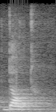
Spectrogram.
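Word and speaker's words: doubt: Next word क्या है, डाउट। डाउट बोलेंगे तो क्या होगा, डाउट बोलेंगे तो क्या होगा, बी साइलेंट हो जाएगा, ठीक है। डाउट बोलेंगे तो बी साइलेंट हो जाएगा।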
